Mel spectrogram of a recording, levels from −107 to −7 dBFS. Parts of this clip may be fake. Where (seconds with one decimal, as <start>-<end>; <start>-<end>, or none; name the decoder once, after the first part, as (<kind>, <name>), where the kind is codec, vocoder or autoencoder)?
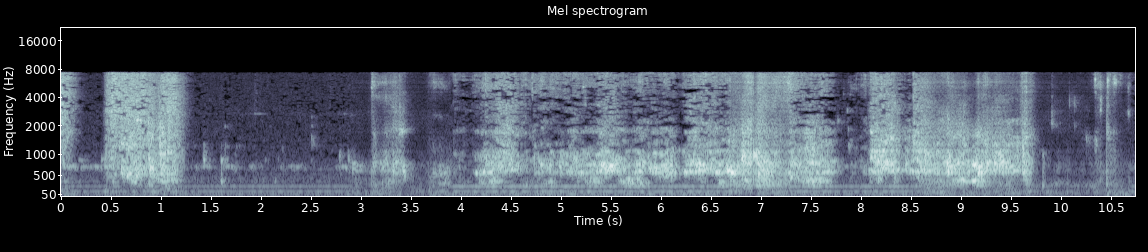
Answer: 2.9-3.9 (codec, SNAC); 6.7-7.3; 8.6-10.7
